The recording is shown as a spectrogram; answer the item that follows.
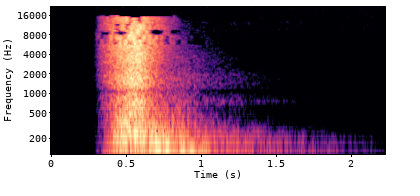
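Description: Logo-intro sound effect: a sudden whoosh with a low rumble under it, starting about a third of a second in and dying away over about a second and a half.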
